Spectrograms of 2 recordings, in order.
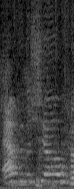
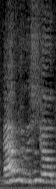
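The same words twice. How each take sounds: First: Giggling through the words; cracking up mid-read; laughing. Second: Giggling restart of the line; laughing. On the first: Reader breaks into laughter. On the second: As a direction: still laughing through it. Retake while still laughing. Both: Real, not acted.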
